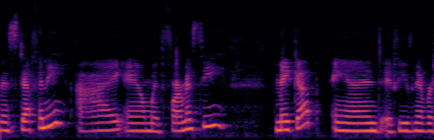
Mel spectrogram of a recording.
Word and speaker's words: Farmasi: thing this is it this is how you spell it i know it's going to be backwards but it's with an f f-a-r-m-a-s-i so this is pharmacy and i have some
